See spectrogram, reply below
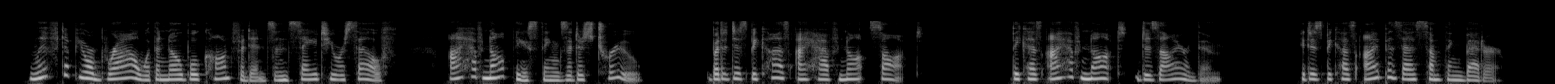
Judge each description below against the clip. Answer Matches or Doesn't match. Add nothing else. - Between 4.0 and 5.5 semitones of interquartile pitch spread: Doesn't match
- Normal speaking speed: Matches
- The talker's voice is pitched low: Doesn't match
